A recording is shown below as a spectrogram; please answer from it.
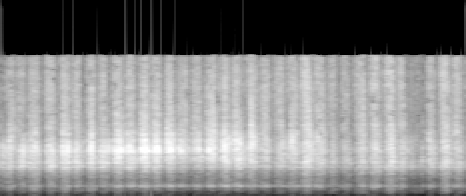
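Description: A round, dried gourd rattle with a wooden handle, hollow and filled, is shaken by hand near the lap. It makes a steady, bright rattling hiss, almost all high-pitched with hardly any low end. The hiss swells and fades in quick, fairly even pulses, about four per second.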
